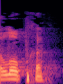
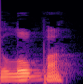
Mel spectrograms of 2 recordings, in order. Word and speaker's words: лобха: Следующий враг человека называется лобха. Или лобба. Там иногда ха не произносится в санскрите. То есть там придыхательный звук ха. Лобба.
